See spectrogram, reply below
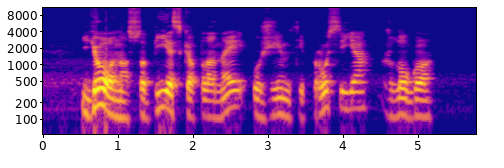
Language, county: Lithuanian, Klaipėda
